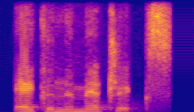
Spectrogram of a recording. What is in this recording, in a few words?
"econometrics", Indian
